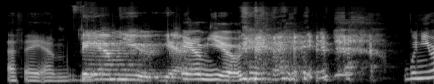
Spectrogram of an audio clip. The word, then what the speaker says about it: FAMU: I think that's how you pronounce it, right? FAMU?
